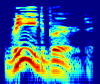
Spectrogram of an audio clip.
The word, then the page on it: reedbird: British English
